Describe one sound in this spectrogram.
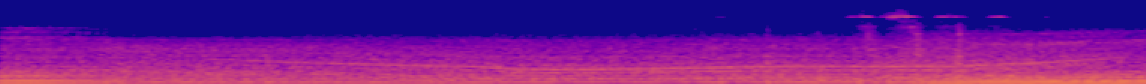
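A tractor engine hums steadily, rising and falling in pitch.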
